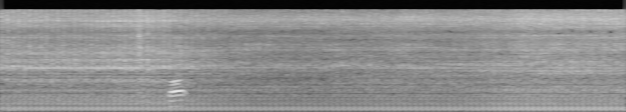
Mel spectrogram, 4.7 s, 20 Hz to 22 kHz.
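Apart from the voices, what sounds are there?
1968 Moto Guzzi V7 700 motorcycle engine idling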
